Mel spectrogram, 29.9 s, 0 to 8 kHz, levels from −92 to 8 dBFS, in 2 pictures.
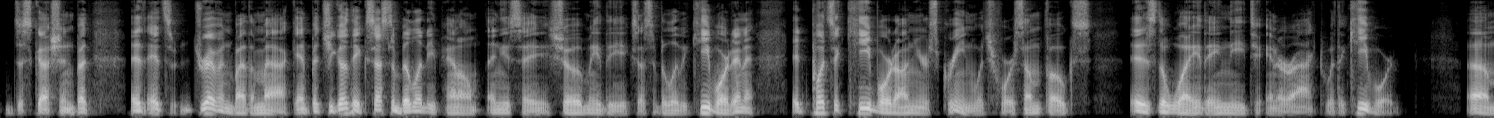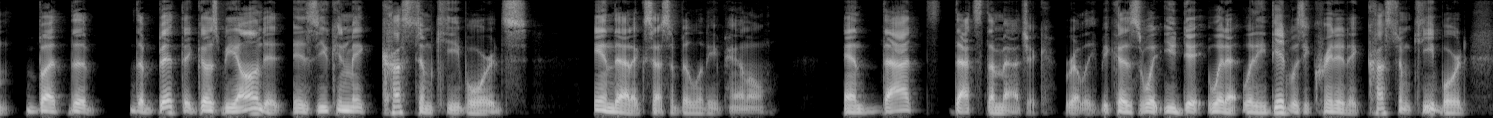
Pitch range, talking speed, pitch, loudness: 70-90 Hz, 175 wpm, 75 Hz, -21 LUFS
